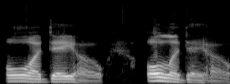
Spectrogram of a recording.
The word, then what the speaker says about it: Oladejo: Oladejo is how you pronounce it.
